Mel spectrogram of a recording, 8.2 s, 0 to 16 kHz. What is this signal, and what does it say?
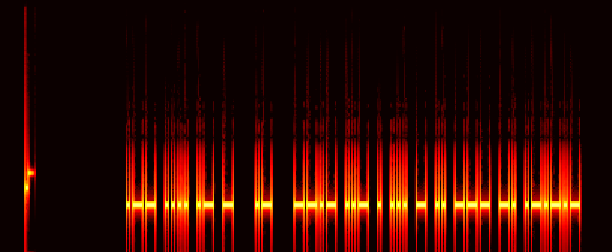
Morse code, heard as a keyed tone, about 28 wpm, 700 Hz. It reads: WHAT A QUESTION.
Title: Sentences from Top 400 Words 28wpm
